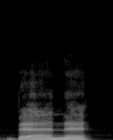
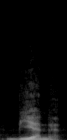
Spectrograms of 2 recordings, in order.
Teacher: when we stress down on that E, it splits and it becomes tiene.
